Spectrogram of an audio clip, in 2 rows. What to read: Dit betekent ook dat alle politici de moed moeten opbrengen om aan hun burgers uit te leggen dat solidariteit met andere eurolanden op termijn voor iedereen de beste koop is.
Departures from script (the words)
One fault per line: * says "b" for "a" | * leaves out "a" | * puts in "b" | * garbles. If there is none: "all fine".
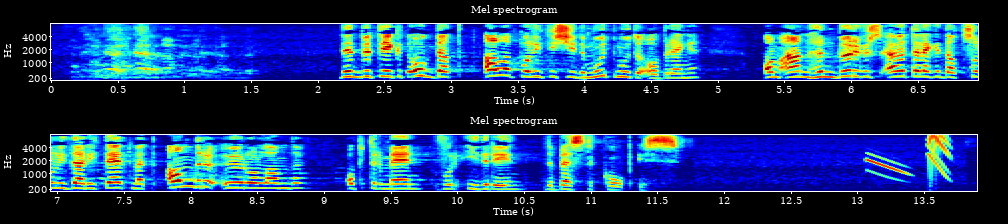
all fine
